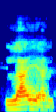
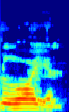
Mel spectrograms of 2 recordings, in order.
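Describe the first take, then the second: First: लायल as "lie-al", with an "eye" vowel; wrong pronunciation. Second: लॉयल as "loy-al", with an "oy" vowel; correct pronunciation. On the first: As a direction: demonstrate loyal mispronounced as "lie-al". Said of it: "this is not लायल". (लॉयल की जगह लायल) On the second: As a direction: model loyal with a rounded "oy". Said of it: "this is लॉयल". (लॉयल, "ऑय" की आवाज़ के साथ) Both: Shown as a demonstration.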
